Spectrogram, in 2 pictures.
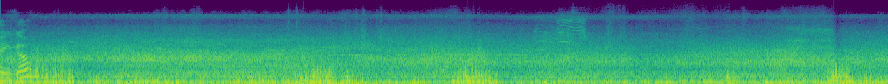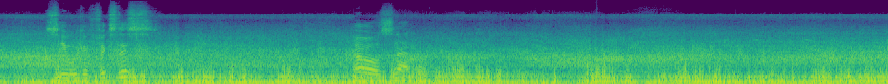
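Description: Wind gusts and buffets the microphone outdoors.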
